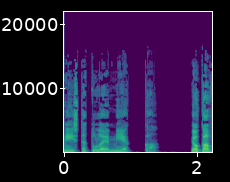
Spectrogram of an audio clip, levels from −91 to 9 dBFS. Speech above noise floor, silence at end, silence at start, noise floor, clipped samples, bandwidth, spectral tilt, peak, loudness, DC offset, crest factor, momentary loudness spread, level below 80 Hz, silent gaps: 59 dB; 0 s; 0 s; -79 dBFS; under 0.1%; 16 kHz; -4.5 dB/octave; -2 dBFS; -23 LUFS; under 0.1%; 22 dB; 14 LU; -48 dBFS; none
